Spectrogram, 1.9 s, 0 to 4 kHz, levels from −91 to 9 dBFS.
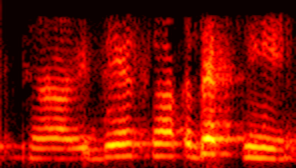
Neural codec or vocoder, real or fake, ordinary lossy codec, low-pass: codec, 24 kHz, 3 kbps, HILCodec; fake; AAC, 24 kbps; 3.6 kHz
